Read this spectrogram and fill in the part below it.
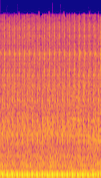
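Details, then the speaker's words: Yamaha Aerox scooter at idle before repair: severe fast, sharp ticking about twenty clicks a second over the low engine throb; suspected worn rocker arm bearing, possibly a small noken as (camshaft) bearing; worn rocker arm bearing. "Nah sebenarnya kalau untuk suara dasar kayak gini tu ngeleteknya tuh parah ngeleteknya itu parah"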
